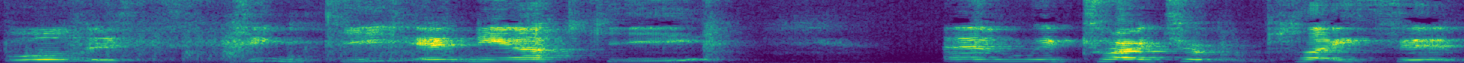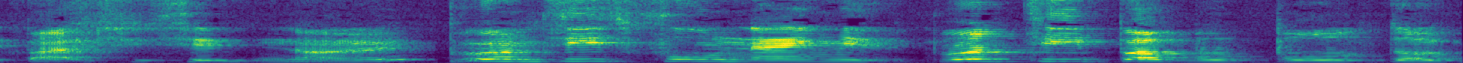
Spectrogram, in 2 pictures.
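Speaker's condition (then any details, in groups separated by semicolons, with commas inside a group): Cerebral palsy, dystonic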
